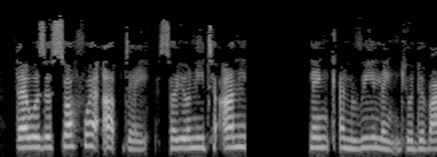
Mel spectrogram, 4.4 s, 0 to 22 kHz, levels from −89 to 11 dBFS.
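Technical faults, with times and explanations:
Throughout, low-bitrate audio saved at a high bitrate: the speech carries the smeared, swirly texture and thin, watery sibilants you get from a very low-rate MP3 pass, which fits an original around 32 kbit/s, yet the file itself sits at a much higher rate, around 256 kbit/s. That's the likely cause: the later, generous encode just copied what the first one had already thrown away, so it couldn't bring any detail back.
2.44 to 3.10 s, playback stall: right after "so you'll need to", the output drops to silence for about 0.64 s and then carries on. It's a clean hole in the middle of the phrase, not a fade or a glitchy burst, and that points to the player running dry on data or having its thread blocked for a moment. That's the likely cause: the audio was there, it just couldn't reach the output until things caught up again.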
